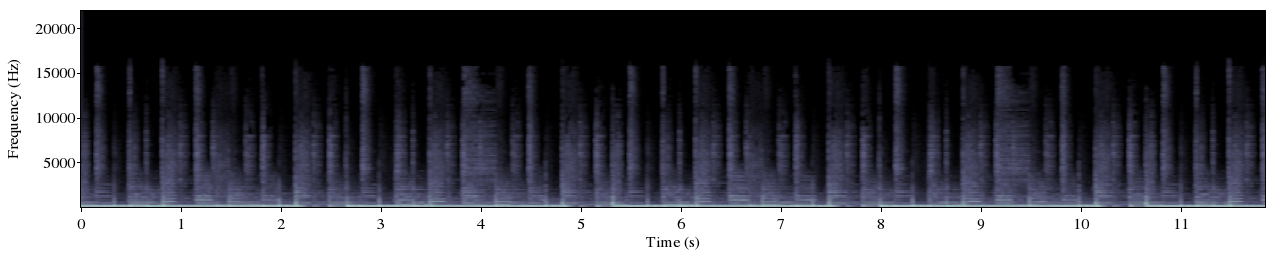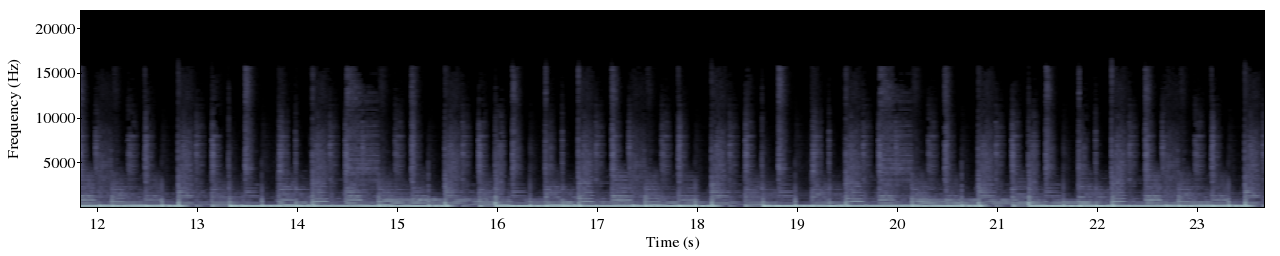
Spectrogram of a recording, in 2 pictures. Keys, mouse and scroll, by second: 2.7 click, 2.9 space, 4.2 shift+right click, 5.5 shift+right click, 6.4 shift+middle click, 7.9 shift+right click, 8.1 shift+middle click, 9.3 scroll up 1, 11.8 click, 13.8 click, 15.6 click, 16.1 click, 16.8 shift+right click, 18.2 scroll up 1, 19.3 scroll up 1, 20.8 click, 22.4 shift+right click.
